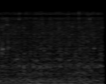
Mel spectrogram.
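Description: Water flows down a driveway in a continuous, faint trickling stream, a soft steady wash with no voices and no breaks.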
